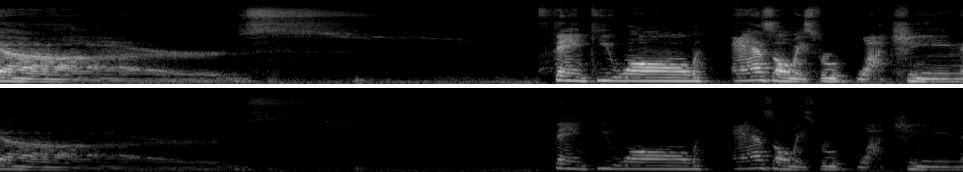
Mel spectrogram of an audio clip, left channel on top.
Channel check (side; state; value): right; quieter; 17.7 dB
